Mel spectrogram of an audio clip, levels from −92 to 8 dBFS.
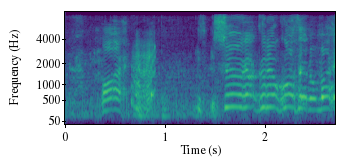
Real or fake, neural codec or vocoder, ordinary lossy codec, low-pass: fake; vocoder, 22.05 kHz, 80 mel bands, HiFi-GAN; none; 7.2 kHz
